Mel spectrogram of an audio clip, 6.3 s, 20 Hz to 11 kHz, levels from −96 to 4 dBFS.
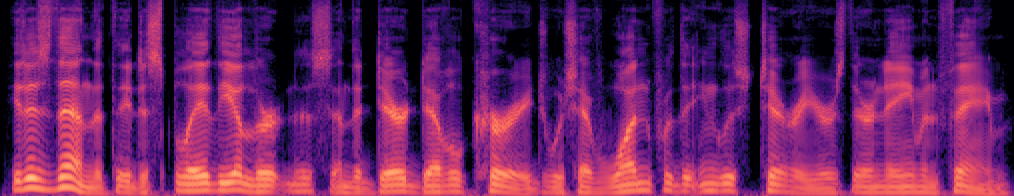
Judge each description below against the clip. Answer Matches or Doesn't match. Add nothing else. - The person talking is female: Doesn't match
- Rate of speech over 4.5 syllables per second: Matches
